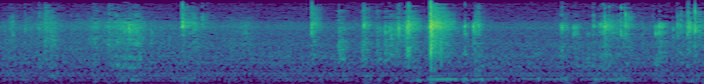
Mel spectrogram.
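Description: Light plastic clicks and taps from handling a Huawei Honor Holly smartphone with its back cover off and its removable battery out, with one sharper click about two and a half seconds in.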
